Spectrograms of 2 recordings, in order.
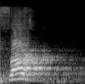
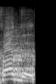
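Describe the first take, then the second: First: The final consonant is softly drawn out. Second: The final consonant ends with a bouncing release. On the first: The speaker calls it right. "ada suaranya sedikit terseret" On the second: The speaker calls it wrong. "Kalau fad itu nanti menjadi qalqalah"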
